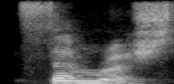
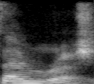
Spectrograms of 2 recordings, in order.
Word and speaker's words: Semrush: Sci-Fi did anyone else get really upset when semrush said that they it's pronounced semrush and not sem Rush I remember when um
